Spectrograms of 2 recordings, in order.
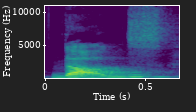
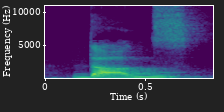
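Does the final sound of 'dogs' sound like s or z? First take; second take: z; z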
